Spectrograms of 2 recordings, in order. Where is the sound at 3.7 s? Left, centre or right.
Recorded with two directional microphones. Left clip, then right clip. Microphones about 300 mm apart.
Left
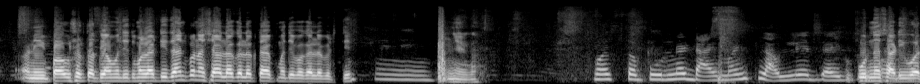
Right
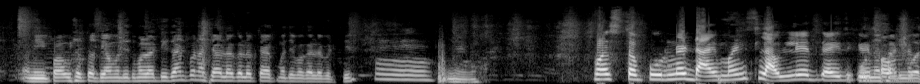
Centre.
